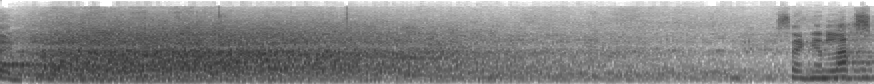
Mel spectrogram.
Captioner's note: audience laughs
